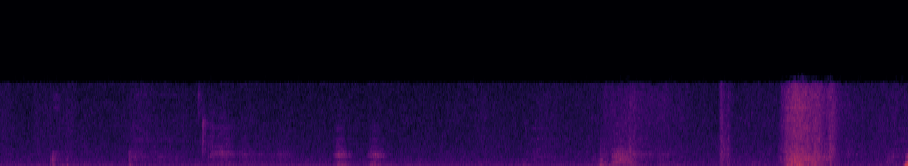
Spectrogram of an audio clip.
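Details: Adult man sneezing into a handkerchief: quiet sniffs and breaths lead into two muffled, breathy bursts, the second louder, stifled sneezes.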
